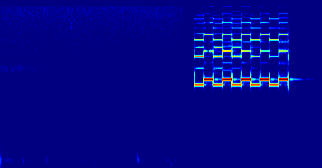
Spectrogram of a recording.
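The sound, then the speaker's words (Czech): A rapid series of about ten sharp, high-pitched electronic beeps from a mine gas analyzer as it is switched on, loud and evenly spaced over one second, following a quiet stretch of low rumbling handling noise. “My jsme si už v dole představili analyzátor důlních plynů, který při zapnutí vydává různé zvuky.”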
